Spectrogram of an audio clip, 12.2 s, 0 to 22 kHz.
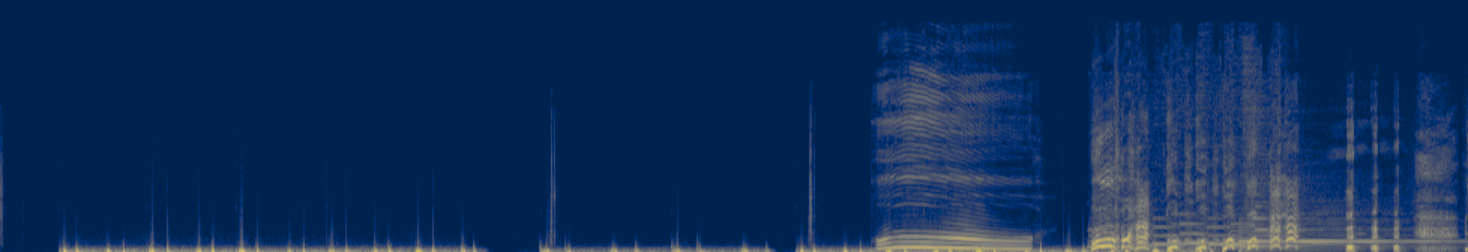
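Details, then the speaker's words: Cartoon sound effect, not a real recording: a rapid, regular thumping heartbeat heard through a stethoscope, roughly 160 a minute, followed by whistles and music. It is a cartoon heartbeat heard through a stethoscope. "ever used a stethoscope George H I use it to hear things that I can't [Music] see that's the sound of my"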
